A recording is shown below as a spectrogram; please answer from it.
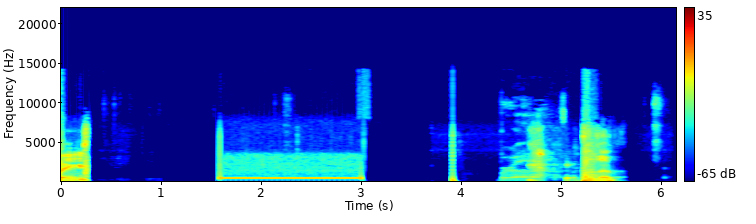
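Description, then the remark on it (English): A steady, loud telephone dial tone, as someone phones a friend, hums for about a second and a half, followed by a sharp click, then voices start talking. A brief bit of speech precedes the tone. “Hey, I'm looking to phone a friend here.”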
